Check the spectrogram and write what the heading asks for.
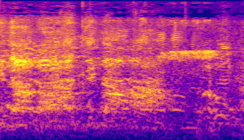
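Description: Large crowd shouting together, many voices overlapping, loudest just after the start.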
